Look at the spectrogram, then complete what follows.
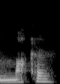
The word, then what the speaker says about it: Mucker: imagination walking in a mucker fog i didn't mispronounce the word mocker it's a town land from which he was it was born in the town land near the town of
